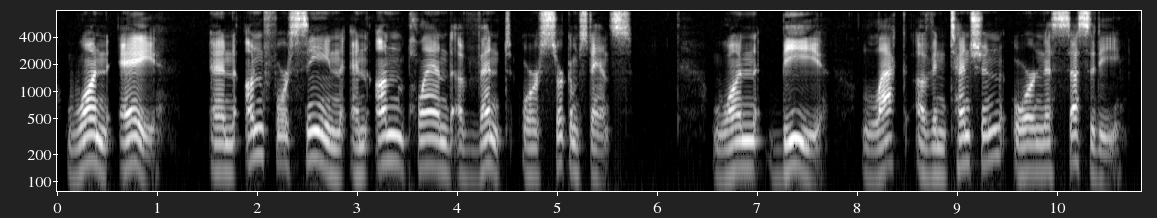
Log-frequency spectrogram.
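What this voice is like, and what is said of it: Tired, strained voice. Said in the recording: “you can kind of tell my voice is going... I'm going to have to go drink some water, and maybe some hot tea”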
